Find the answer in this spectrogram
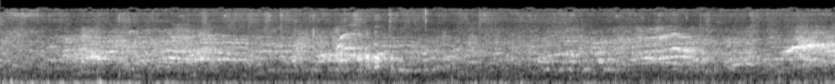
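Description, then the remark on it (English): A wash of small children shouting and screaming in a school playground, with steady crowd chatter and occasional higher shrieks rising above the din. “But mostly it's screams of small children.”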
